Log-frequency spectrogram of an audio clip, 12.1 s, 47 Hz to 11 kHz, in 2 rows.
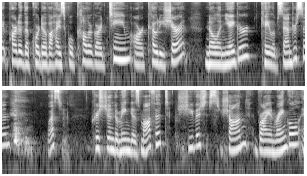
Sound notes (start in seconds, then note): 6.2 attendant sneezing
